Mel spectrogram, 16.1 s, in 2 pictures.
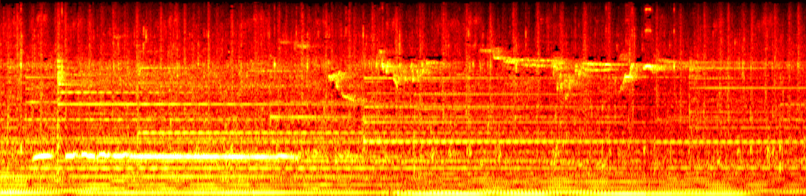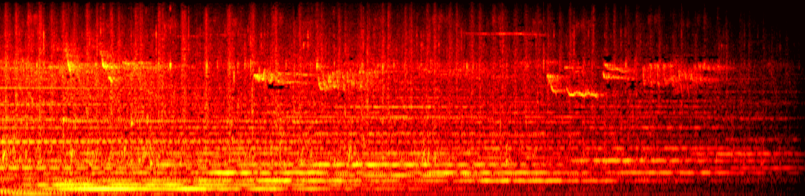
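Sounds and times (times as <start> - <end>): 
natural shamanic drum: 0.0 - 10.6.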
